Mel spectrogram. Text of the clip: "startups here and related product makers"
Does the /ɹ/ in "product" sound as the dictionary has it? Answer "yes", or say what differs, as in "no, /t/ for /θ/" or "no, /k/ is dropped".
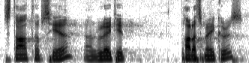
no, /ɹ/ is dropped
